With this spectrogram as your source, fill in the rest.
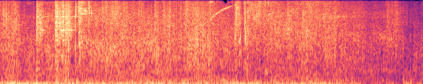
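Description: Heavy gunfire booms in rapid bursts.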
